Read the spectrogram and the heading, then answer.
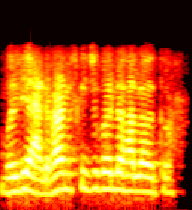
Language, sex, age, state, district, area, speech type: Bengali, male, 18-30, West Bengal, Purba Medinipur, rural, conversation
